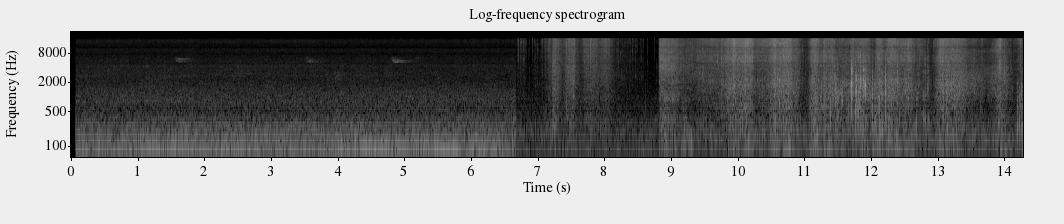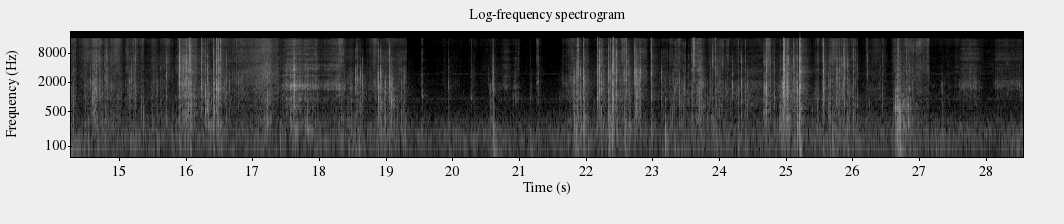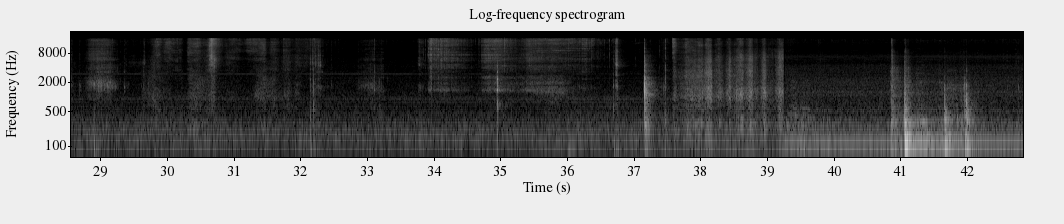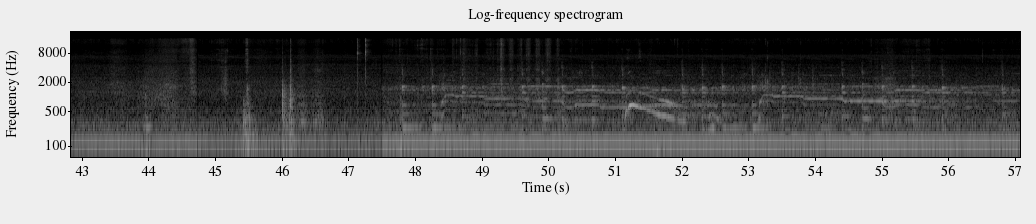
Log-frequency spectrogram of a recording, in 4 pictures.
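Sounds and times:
paper wrapping crinkling and tearing: 0:06.7 - 0:19.4, 0:20.6 - 0:27.9, 0:37.6 - 0:39.3.

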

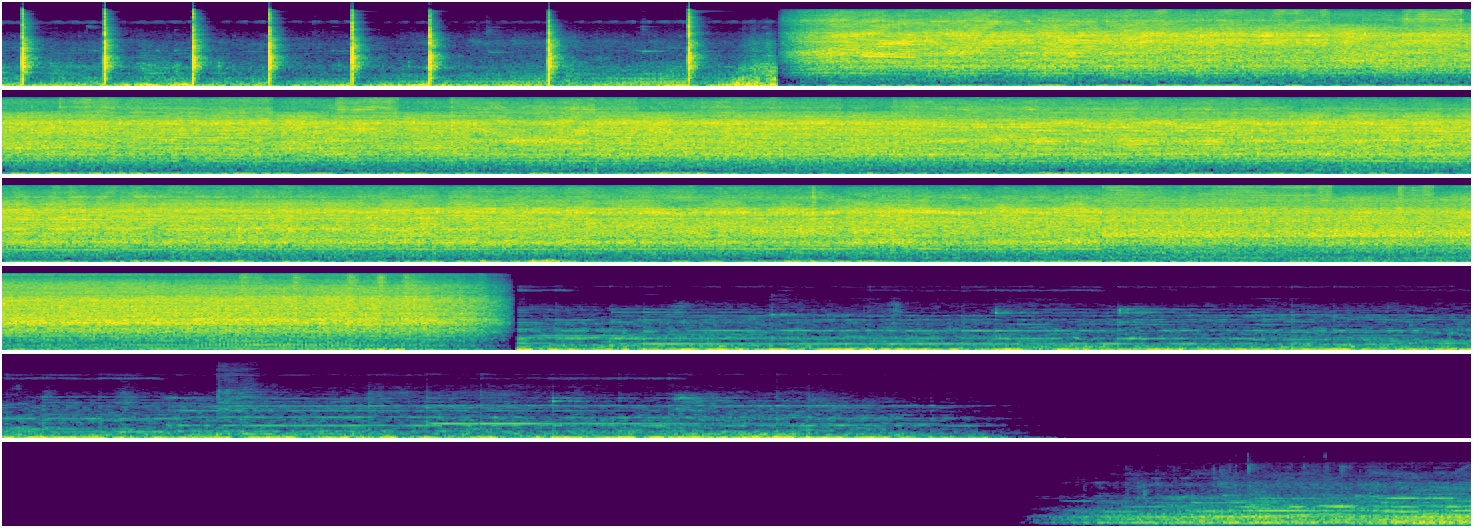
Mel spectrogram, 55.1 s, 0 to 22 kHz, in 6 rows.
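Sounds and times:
angle grinder grinding steel: 0:04.8 - 0:30.8.

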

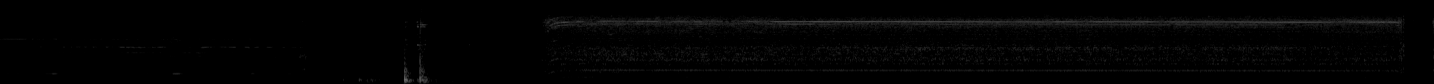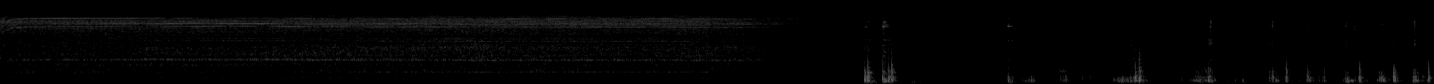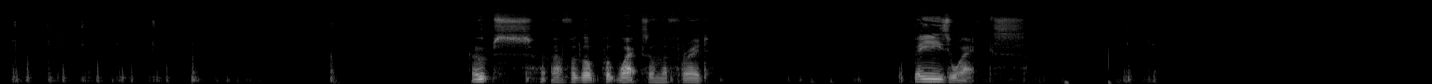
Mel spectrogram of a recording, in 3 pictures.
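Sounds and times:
rotary tool whining: 0:00.0 - 0:03.3, 0:05.4 - 0:08.2.

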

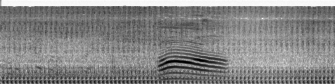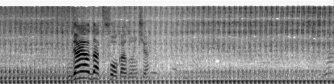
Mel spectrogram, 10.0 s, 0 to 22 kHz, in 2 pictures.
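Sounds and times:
atv engine running: 0:00.0 - 0:10.0
person calling out: 0:02.4 - 0:03.5.

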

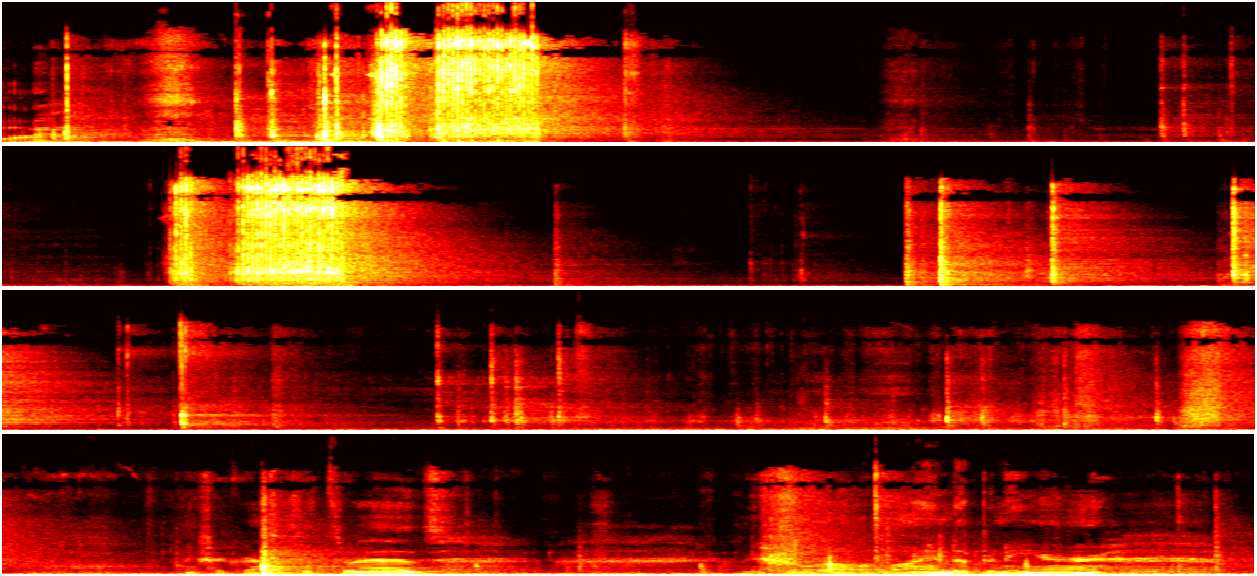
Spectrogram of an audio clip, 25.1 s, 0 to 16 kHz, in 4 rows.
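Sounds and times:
cordless drill running: 0:01.9 - 0:02.9, 0:07.1 - 0:08.3.

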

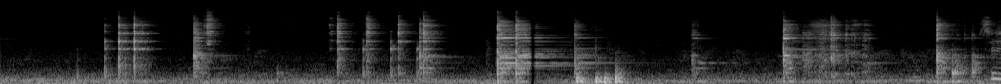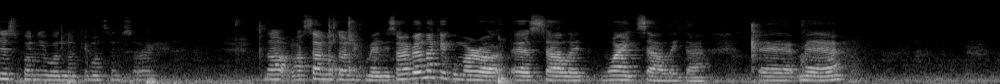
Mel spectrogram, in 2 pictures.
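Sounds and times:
metal utensil clinking on dishes: 0:01.1 - 0:02.4, 0:03.3 - 0:06.1, 0:06.9 - 0:10.0.

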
